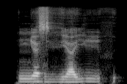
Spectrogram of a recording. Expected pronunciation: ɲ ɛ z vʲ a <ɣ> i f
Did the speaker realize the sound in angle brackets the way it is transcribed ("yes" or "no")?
no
